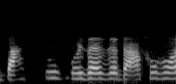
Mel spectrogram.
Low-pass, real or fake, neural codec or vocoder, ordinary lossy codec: 3.6 kHz; fake; vocoder, 44.1 kHz, 128 mel bands, Pupu-Vocoder; none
